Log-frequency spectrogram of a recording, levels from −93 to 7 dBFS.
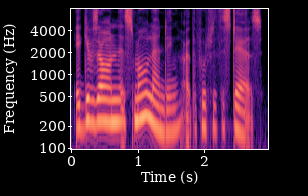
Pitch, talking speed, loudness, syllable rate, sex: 210 Hz, 245 wpm, -18 LUFS, 5.1 syllables/s, female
